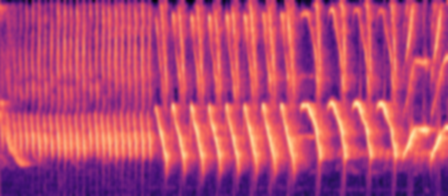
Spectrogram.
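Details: Canary song for training young canaries to sing: a fast high buzzy trill of rapid even notes, then a run of sweeping downslurred whistles repeated about three times a second.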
